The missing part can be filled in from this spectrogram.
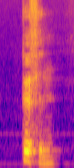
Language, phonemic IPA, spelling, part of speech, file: Dutch, /ˈpʏfə(n)/, puffen, verb / noun, Nl-puffen.ogg
- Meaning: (noun) plural of puf; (verb) 1. to puff, blow out (hot air, such as the chugging of a steam engine) 2. to flatulate, to break wind, to fart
